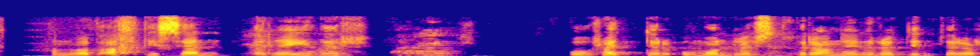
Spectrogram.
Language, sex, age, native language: Icelandic, female, 40-49, Icelandic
